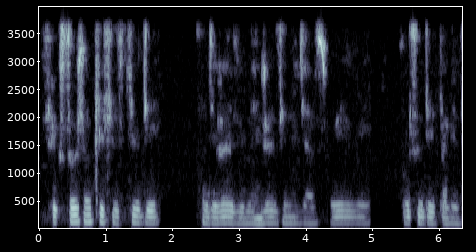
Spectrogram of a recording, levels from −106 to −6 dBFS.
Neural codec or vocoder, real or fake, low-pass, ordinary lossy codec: none; real; 3.6 kHz; none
